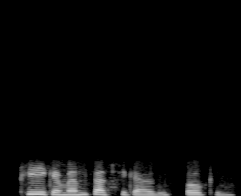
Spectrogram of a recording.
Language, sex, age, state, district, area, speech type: Punjabi, female, 18-30, Punjab, Rupnagar, rural, conversation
